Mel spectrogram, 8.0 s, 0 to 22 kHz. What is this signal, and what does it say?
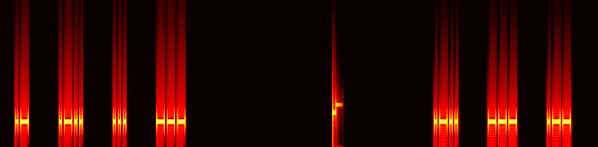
Morse code, heard as a keyed tone, about 36 wpm, spaced as for 16 wpm, 690 Hz. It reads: ALSO LOW
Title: 4x Character Spacing - Top 300 Words - 35wpm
